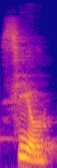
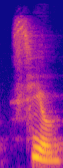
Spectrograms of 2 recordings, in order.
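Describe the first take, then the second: The two takes are said the same way.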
